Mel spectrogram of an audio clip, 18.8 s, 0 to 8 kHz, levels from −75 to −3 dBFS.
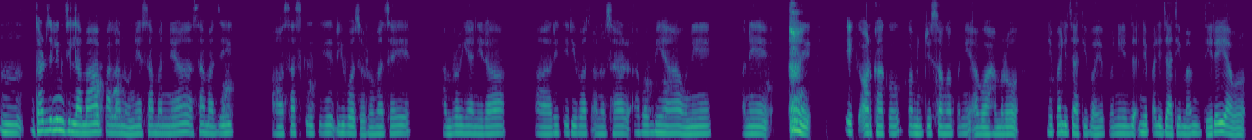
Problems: constant background noise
